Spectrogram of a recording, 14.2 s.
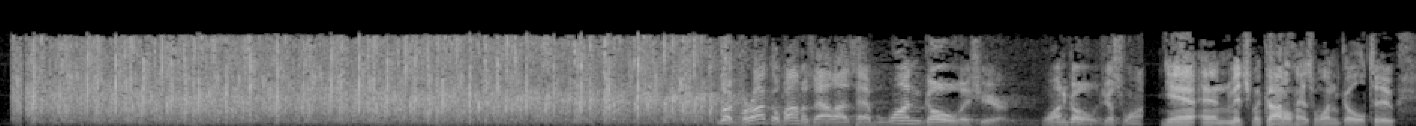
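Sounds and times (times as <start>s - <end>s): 
applause sound effect from clap button: 0.0s - 8.0s
speech: 7.2s - 14.1s.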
